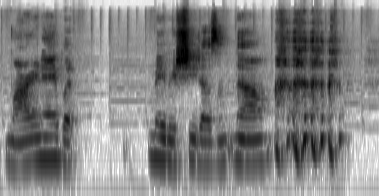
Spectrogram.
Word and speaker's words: Marine: Oh, it it marin is is supposed to be pronounced like marine like English. Feel like I've heard her say Marina, but maybe she doesn't know.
